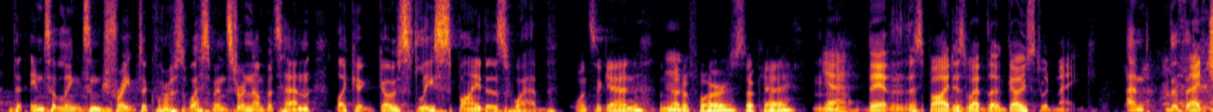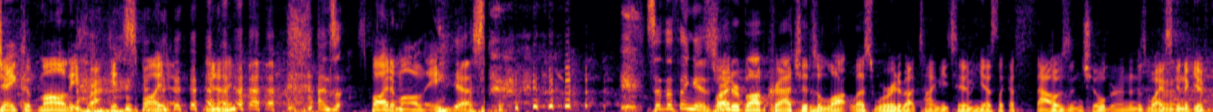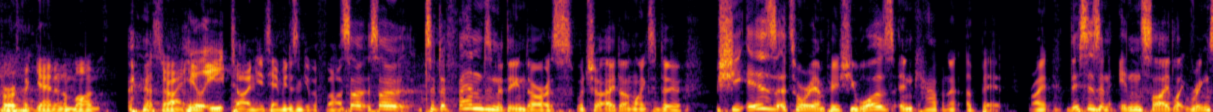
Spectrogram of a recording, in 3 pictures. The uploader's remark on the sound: LIVE at Between The Bridges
